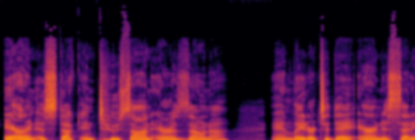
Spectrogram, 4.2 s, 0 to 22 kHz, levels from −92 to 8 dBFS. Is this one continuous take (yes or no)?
yes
